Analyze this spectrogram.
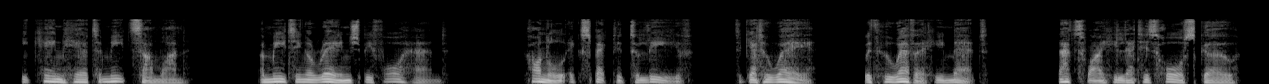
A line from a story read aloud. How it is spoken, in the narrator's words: Antonia murmured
